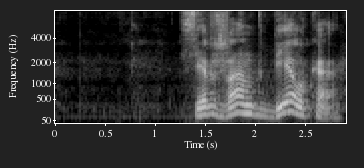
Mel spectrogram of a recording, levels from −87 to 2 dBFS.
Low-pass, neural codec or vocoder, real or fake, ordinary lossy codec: none; codec, 16 kHz, 4.8 kbps, FACodec; fake; none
